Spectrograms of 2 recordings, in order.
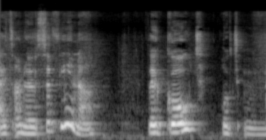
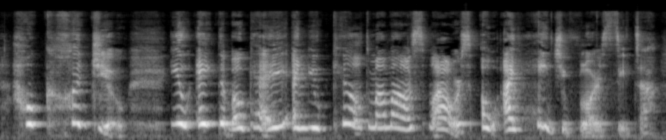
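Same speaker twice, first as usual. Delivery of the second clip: angry; 9 semitones higher than usual. Acted. Girl scolds the goat for eating the bouquet, angry then hushed. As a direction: pour out angry blame at the goat. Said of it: "Josefina was so angry".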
